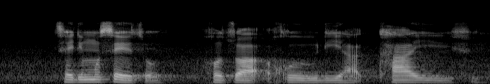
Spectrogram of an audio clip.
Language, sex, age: Tswana, male, 19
